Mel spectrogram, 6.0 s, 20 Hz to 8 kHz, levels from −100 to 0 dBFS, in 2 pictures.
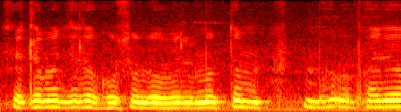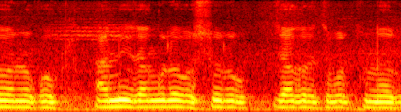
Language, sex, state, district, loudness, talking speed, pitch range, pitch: Telugu, male, Andhra Pradesh, Chittoor, -21 LUFS, 100 wpm, 145-165 Hz, 155 Hz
